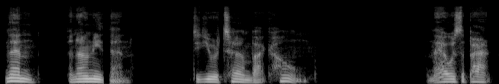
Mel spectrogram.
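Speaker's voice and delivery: ordinary delivery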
